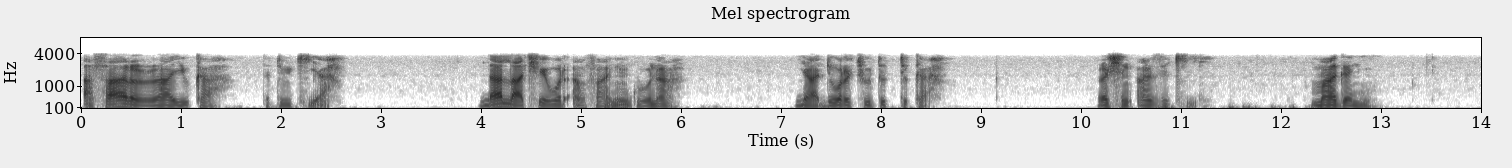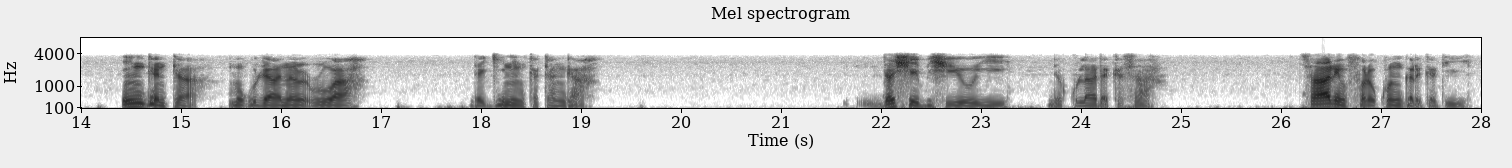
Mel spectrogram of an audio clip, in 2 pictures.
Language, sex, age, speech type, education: Hausa, male, 30-45, spontaneous, tertiary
